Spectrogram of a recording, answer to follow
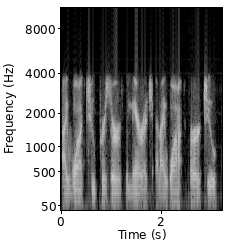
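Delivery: ordinary delivery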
